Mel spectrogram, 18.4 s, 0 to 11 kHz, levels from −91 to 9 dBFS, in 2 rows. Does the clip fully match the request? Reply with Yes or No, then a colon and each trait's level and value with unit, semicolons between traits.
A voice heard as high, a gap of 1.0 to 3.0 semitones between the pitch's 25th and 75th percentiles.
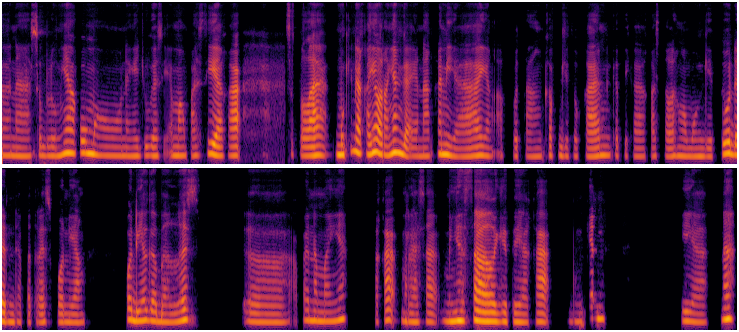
No: medium, 180 Hz; narrow, 2.4 semitones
